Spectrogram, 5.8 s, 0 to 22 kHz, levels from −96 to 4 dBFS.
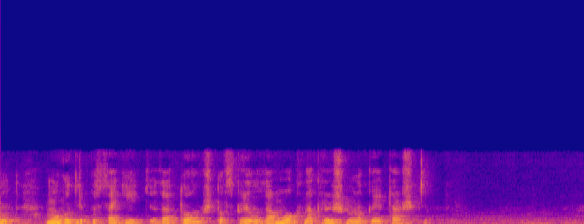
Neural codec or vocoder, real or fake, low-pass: codec, 44.1 kHz, 7.8 kbps, DAC; fake; 7.2 kHz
